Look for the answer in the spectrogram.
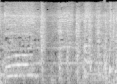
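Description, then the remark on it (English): A propeller plane's engine starts up as the pilot turns the ignition: a whirring starter whine gives way to rough, sputtering mechanical bursts, loud, with no voices. “This plane's about to get going. The pilot is turning the ignition.”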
